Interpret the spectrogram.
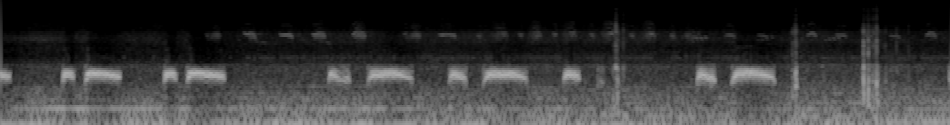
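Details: A spotted dove with an unusual voice, set against a decoy bird, repeats short level coos in uneven groups, with faint high chirps from other birds and occasional clicks.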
